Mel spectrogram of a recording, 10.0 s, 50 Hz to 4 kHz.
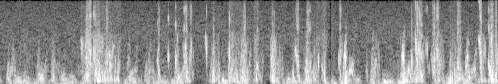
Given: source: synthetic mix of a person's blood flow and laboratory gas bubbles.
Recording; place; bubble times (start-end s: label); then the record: Doppler ultrasound of blood flow; precordium
1.03-1.12 s: bubbles
1.61-2.44 s: bubbles
3.15-3.23 s: bubbles
3.36-3.43 s: bubbles
3.49-3.57 s: bubbles
3.66-3.90 s: bubbles
4.09-4.19 s: bubbles
4.24-4.42 s: bubbles
4.56-4.99 s: bubbles
5.08-5.29 s: bubbles
5.41-5.56 s: bubbles
5.85-6.06 s: bubbles
6.10-6.56 s: bubbles
6.77-6.87 s: bubbles
8.21-8.87 s: bubbles
8.97-9.30 s: bubbles
9.57-9.97 s: bubbles
From the record:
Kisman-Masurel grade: 332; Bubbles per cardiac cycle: rolling drumbeat, 9 or more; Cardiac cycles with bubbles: 50 to 99%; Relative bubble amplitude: moderate (0.250 to 0.450); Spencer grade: 3 (all of the cardiac periods contain showers or single bubble signals, but not dominating or overriding the cardiac motion signals); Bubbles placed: only in the low amplitude regions of the cardiac cycle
